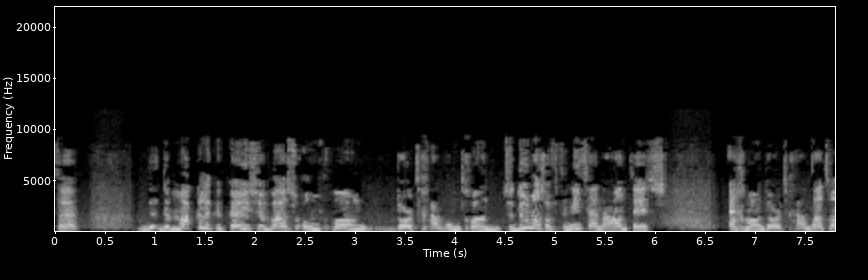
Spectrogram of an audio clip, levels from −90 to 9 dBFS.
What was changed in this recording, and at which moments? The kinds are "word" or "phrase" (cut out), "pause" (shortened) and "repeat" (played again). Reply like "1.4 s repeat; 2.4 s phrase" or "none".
1.0 s word

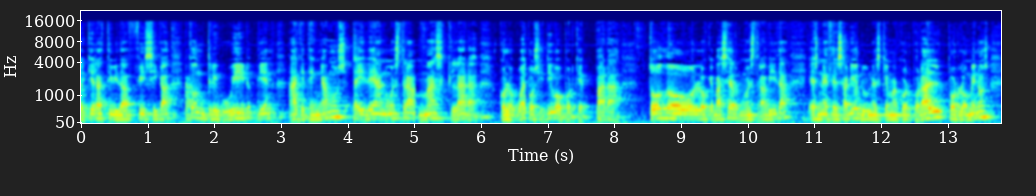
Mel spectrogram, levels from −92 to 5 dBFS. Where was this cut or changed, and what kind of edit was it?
1.6 s word; 2.6 s word; 4.1 s word; 5.0 s word; 6.7 s word; 11.7 s word

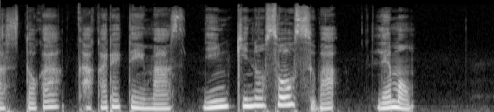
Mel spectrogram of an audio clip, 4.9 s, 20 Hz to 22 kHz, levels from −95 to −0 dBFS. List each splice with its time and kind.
1.9 s pause

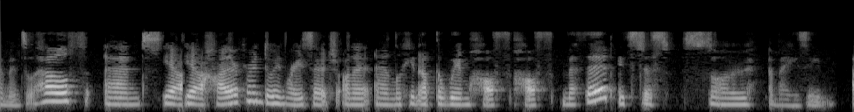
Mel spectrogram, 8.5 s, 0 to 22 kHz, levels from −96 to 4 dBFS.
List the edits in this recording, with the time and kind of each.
1.8 s repeat; 2.9 s word; 5.1 s repeat; 7.6 s word

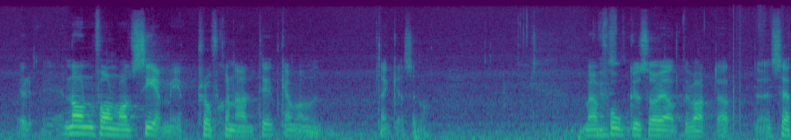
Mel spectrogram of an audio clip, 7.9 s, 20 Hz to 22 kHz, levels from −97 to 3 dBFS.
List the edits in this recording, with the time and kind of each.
none

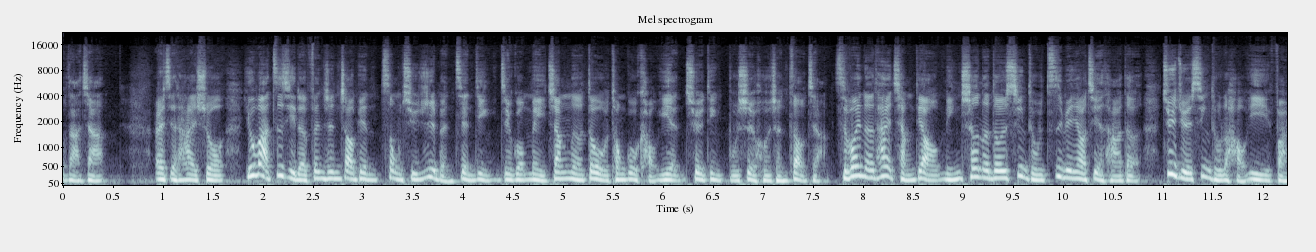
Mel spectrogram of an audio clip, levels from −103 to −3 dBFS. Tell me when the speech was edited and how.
7.7 s pause

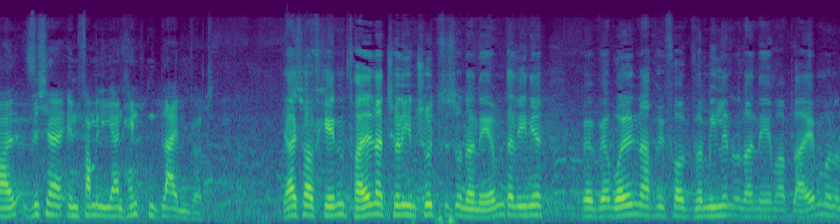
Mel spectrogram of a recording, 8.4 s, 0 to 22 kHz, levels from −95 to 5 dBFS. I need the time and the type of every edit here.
5.1 s phrase

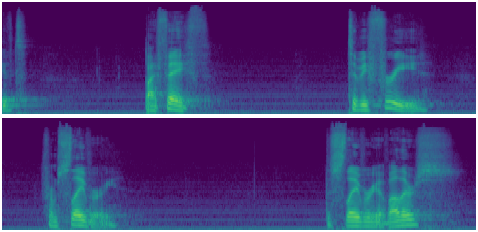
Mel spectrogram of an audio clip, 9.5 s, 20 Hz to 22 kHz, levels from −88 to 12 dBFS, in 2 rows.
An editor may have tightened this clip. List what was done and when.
none

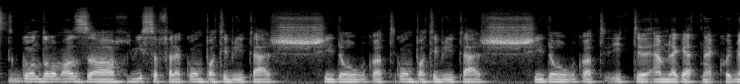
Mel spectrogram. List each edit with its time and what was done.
1.3 s word; 3.9 s repeat

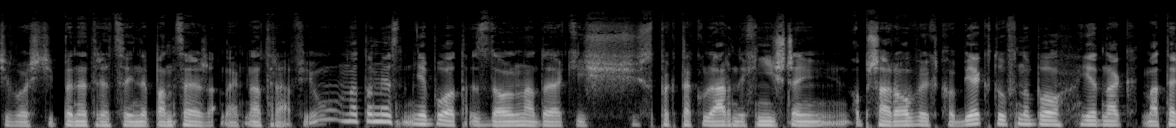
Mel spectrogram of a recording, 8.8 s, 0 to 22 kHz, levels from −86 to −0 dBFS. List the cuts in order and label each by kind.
1.8 s word; 3.5 s word; 7.1 s phrase

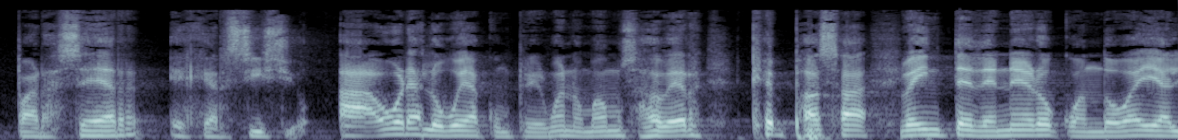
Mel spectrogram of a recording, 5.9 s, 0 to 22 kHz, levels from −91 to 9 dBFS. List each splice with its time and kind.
2.1 s word; 4.5 s word

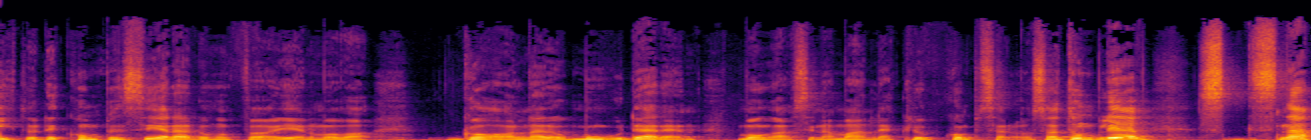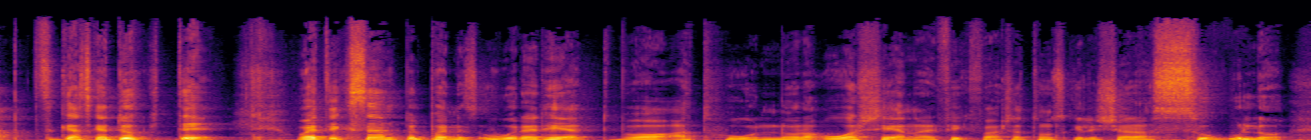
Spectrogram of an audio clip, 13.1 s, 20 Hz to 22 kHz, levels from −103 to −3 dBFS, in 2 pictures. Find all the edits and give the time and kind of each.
none

